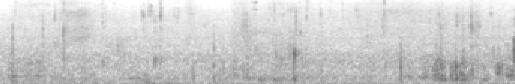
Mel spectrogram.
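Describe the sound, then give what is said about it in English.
A horse chewing on a metal bridle bit that has just been put in its mouth, with soft irregular clicks and crunches repeating, fairly quiet and building slightly toward the end, with no talking. “He's having a good chew on his tasty bit.”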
